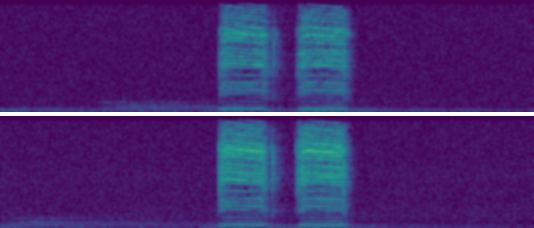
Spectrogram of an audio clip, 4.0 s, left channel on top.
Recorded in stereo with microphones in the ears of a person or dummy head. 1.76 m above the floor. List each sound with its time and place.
1.6 s a phone buzzing: 65° right (ahead or behind), 1.4 m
